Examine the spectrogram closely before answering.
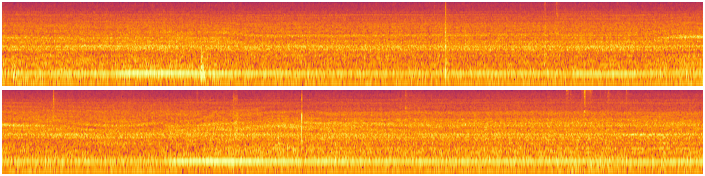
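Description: A vehicle engine idling steadily, with a few light clicks over it.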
